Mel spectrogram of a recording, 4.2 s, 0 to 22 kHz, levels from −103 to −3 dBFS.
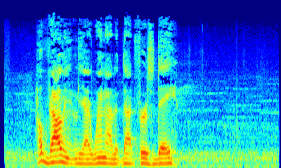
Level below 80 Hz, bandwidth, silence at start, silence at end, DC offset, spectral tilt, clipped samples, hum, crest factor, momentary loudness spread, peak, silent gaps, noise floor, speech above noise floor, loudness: -52 dBFS; 15 kHz; 0.05 s; 0.05 s; under 0.1%; -6.5 dB/octave; under 0.1%; none; 20 dB; 26 LU; -6 dBFS; none; -45 dBFS; 22 dB; -24 LUFS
